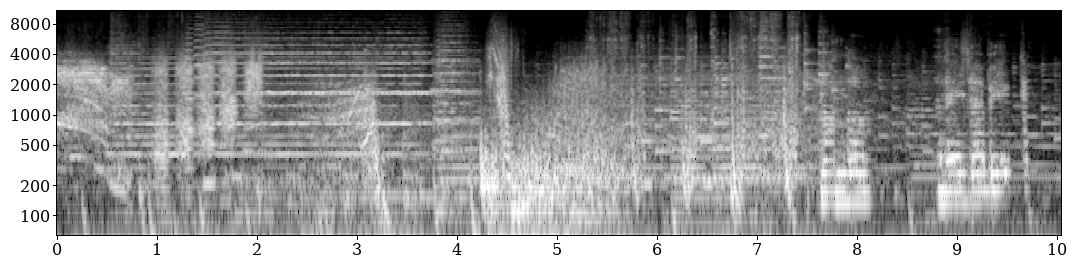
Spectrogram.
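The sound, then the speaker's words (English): Fight sounds from an Autobots cartoon: a dense flurry of metallic clinks, clangs and crashes, loud and overlapping, with sharp bright impacts and ringing tones, plus brief voices and effects mixed in. “Hear all the clinking noises? I think that's the fighting.”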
